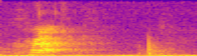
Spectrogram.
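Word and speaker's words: craic: So, a word for fun in Ireland is called crack. And that's spelled C-R or C-A-R-I-C. C-A-R-A-I-C. No. C-R-A-I-C. There we go. C-R-A-I-C. So it doesn't spell like you would think it would sound.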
